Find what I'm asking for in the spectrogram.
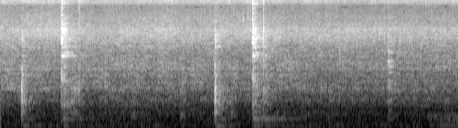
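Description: Onions sautéing in a pan for chana masala, a soft steady sizzle broken by a few sharp scraping stirs of a spoon against the pan, quiet and close.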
